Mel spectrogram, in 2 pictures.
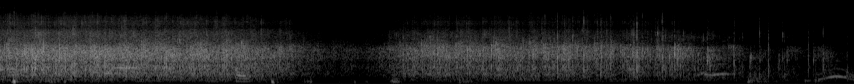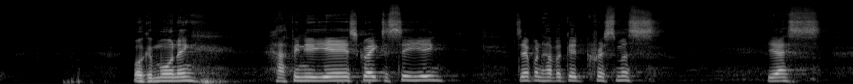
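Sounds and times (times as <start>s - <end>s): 
church audience applauding to welcome a speaker: 0.0s - 8.6s
speech: 9.9s - 13.0s, 13.7s - 15.2s, 16.2s - 16.8s.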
